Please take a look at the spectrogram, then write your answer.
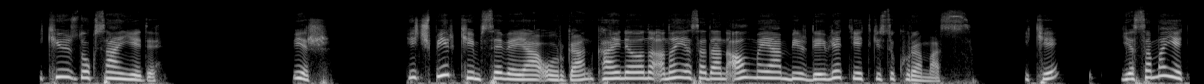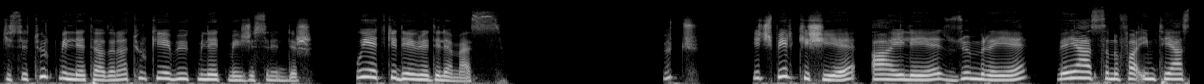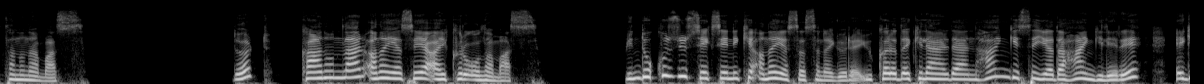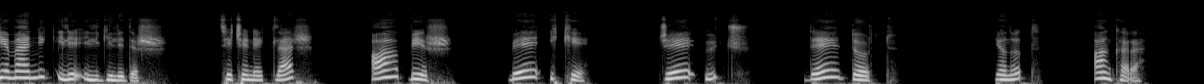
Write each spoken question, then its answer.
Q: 1982 Anayasası'na göre yukarıdakilerden hangisi ya da hangileri egemenlik ile ilgilidir?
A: Yanıt: Ankara.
